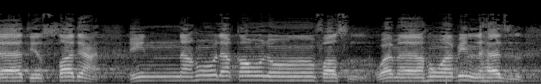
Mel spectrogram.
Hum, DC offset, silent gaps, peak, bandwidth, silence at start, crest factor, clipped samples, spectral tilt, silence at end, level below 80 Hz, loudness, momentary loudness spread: none; 0.2%; none; -4 dBFS; 11.5 kHz; 0 s; 16 dB; under 0.1%; -3.5 dB/octave; 0 s; -62 dBFS; -20 LUFS; 7 LU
